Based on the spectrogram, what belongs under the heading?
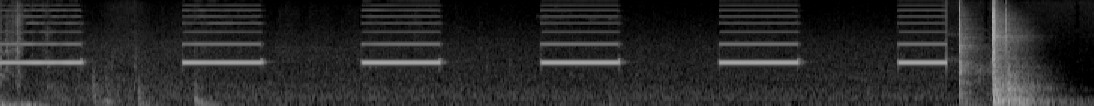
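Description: Six steady electronic beeps of one high pitch, each about half a second long and a little over a second apart, in the pattern of a reversing warning. Near the end come two sharp plastic clacks, the loudest sounds, as a die-cast toy car is pushed into a plastic toy garage bay.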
